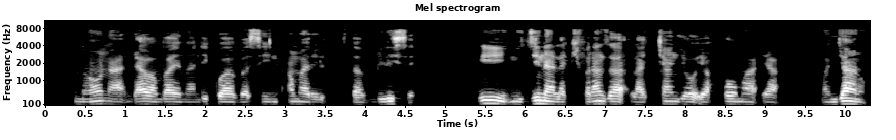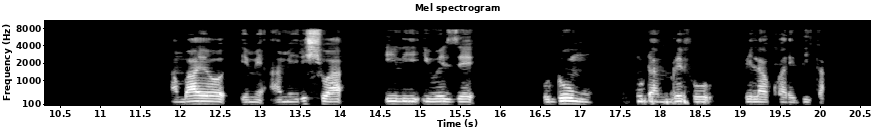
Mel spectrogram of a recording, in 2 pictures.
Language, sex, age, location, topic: Swahili, male, 18-24, Wajir, health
